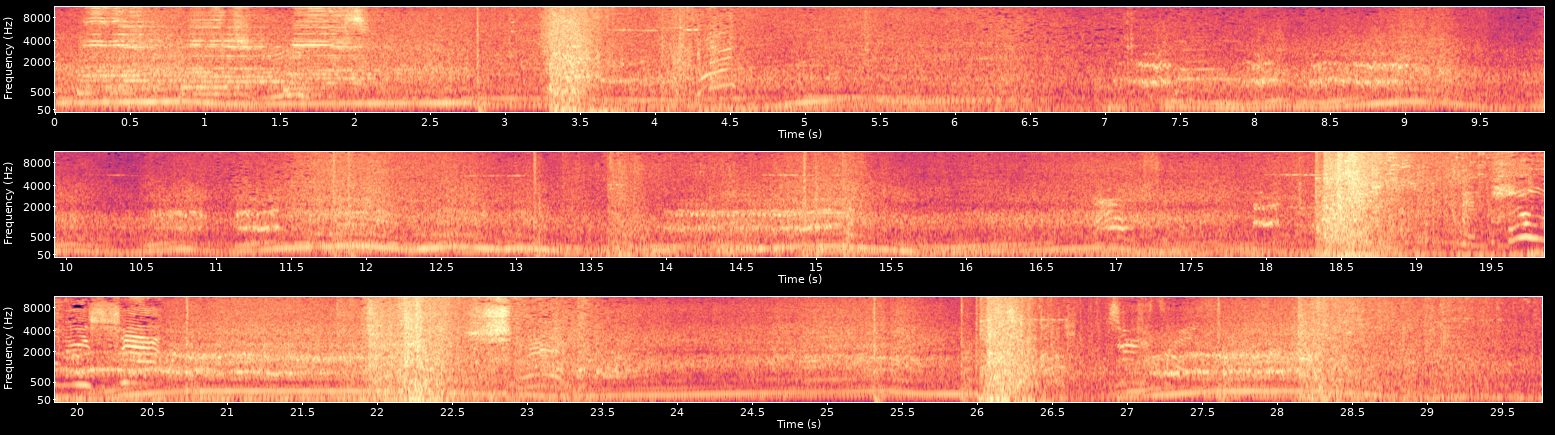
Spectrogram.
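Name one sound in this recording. A car engine revs up and down as it drives.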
